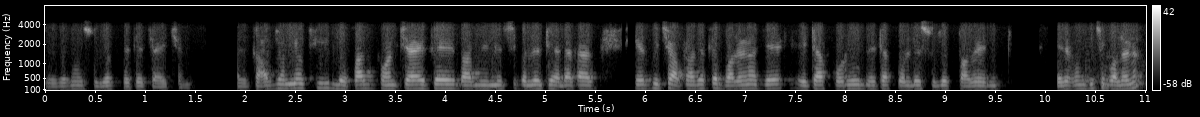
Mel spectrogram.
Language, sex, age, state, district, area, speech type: Bengali, male, 30-45, West Bengal, Purba Bardhaman, urban, conversation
